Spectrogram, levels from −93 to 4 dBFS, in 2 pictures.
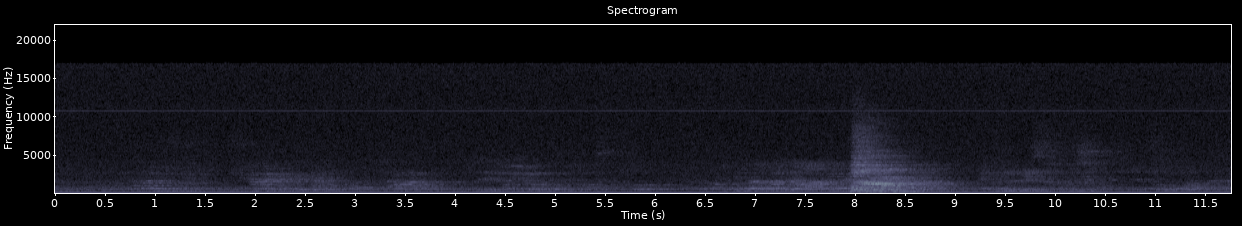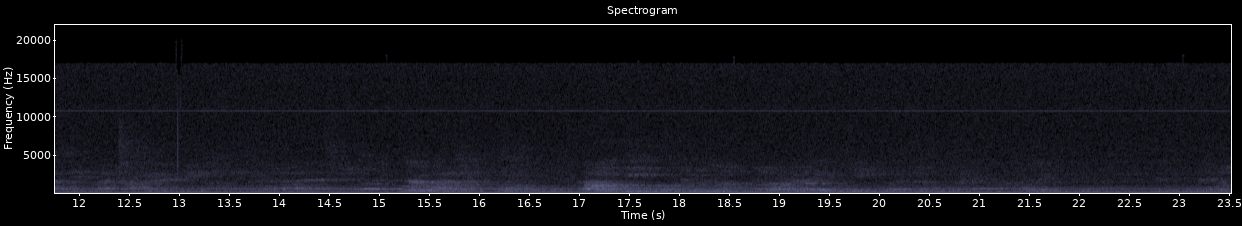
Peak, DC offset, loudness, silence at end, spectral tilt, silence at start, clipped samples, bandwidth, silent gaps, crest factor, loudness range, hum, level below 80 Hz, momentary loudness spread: -32 dBFS; under 0.1%; -56 LUFS; 0 s; -3.5 dB/octave; 0 s; under 0.1%; 17 kHz; none; 22 dB; 8 LU; 60 Hz at -60 dBFS; -58 dBFS; 5 LU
